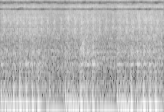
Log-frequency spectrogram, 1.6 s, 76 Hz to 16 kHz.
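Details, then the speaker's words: Fiat 500 at idle after it was overheated and run until it stalled, with no throttle response: a deep, lumpy idle with uneven beats and brief sags as a misfire makes the idle wander. Melted plastic was found. "So, we're going to diagnose it and have a look and see what's going on here because that misfire sounds bad. And also, we haven't got any throttle."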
